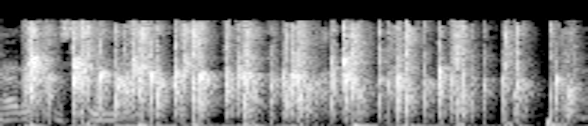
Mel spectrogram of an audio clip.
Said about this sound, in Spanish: Así que un aplauso para el comandante.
